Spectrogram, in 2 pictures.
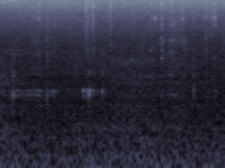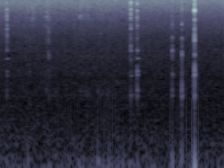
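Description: A small round yellow metal candy tin with a printed lid is held in the fingers and given sticky taps with the fingertips and nails. Quiet, dry, bright ticks and clicks die away almost instantly over a steady low rumble, growing sharper and louder toward the end.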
